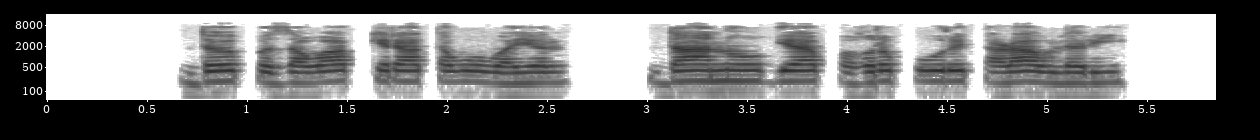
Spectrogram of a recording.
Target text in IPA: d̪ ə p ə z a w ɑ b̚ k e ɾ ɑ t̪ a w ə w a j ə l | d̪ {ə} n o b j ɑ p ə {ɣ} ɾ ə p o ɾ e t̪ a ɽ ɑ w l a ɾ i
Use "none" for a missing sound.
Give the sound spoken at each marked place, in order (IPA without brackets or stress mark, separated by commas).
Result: ɑ, ɣ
